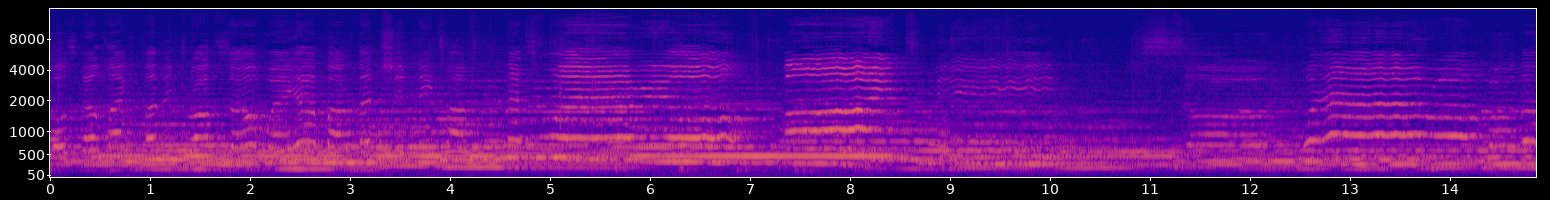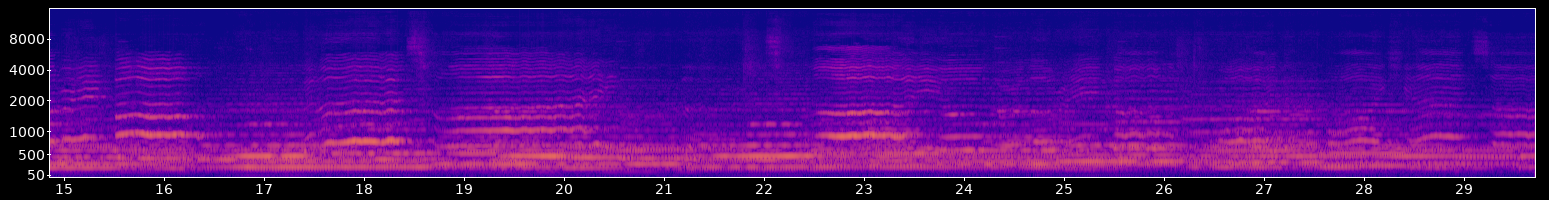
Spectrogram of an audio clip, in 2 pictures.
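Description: Music: a high voice singing slow, held notes with vibrato over sustained accompaniment.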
